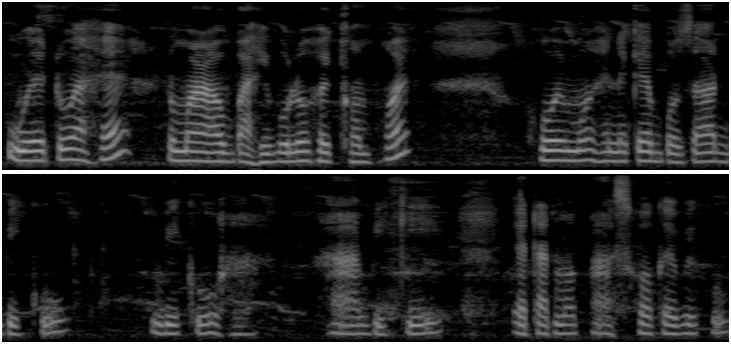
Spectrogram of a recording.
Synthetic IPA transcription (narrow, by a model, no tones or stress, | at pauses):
uɛtʊaɦɛtʊmaɹaubaɦibɔlojɦɔjkʰːɔmɦɔj | hojmojɦɛnɛkɛbɔzaɔt̚biku | bikuhã | hãbikiɛtatmojpãskʰɔkɛbiku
